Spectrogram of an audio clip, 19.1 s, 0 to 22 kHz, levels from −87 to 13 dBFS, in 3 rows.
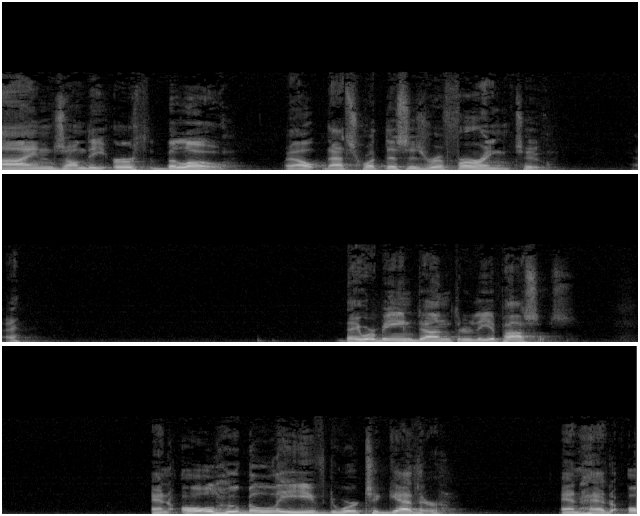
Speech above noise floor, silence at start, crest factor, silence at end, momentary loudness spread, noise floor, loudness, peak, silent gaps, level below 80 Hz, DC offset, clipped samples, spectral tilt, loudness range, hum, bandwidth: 46 dB; 0 s; 18 dB; 0 s; 12 LU; -70 dBFS; -25 LUFS; -8 dBFS; none; -58 dBFS; under 0.1%; under 0.1%; -6.5 dB/octave; 16 LU; none; 13 kHz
